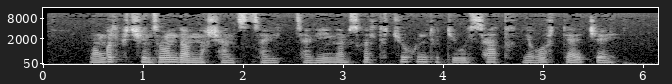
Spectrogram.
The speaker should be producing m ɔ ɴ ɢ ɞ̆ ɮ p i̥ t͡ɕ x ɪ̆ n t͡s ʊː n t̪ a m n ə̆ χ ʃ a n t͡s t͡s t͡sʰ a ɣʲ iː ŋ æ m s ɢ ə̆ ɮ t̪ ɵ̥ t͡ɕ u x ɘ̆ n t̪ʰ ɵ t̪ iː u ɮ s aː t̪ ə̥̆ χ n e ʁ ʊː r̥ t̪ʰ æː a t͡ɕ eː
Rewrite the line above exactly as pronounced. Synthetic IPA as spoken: m ɔ ɴ ɢ ɞ̆ ɮ p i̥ t͡ɕ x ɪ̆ n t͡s ʊː n t̪ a m n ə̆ χ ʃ a n t͡s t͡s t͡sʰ a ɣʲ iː ŋ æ m s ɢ ə̆ ɮ t̪ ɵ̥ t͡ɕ uː x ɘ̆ n t̪ʰ ɵ t̪ iː u ɮ s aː t̪ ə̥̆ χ n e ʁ ʊː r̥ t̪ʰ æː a t͡ɕ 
